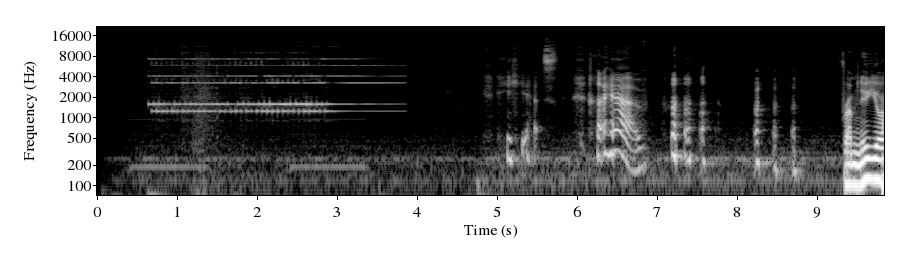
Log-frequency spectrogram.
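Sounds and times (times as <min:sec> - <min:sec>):
telephone bell ringing: 0:00.6 - 0:04.1
faint electronic chirp: 0:03.6 - 0:04.8
laughter: 0:04.9 - 0:09.0
speech: 0:05.2 - 0:08.4, 0:09.4 - 0:09.8.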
